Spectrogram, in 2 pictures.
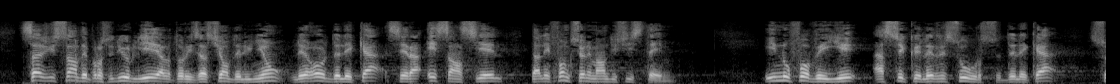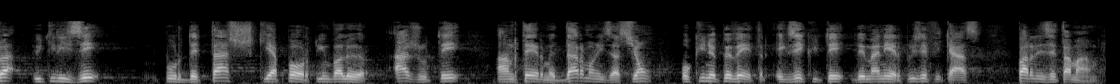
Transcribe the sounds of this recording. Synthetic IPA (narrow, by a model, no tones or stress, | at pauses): saʒisɑ̃d̪epɾosed̪yɾliealot̪oɾizasjɔ̃d̪əlynjɔ̃ləʁold̪əlekasəɾaʔesɑ̃sjɛl | d̪ɑ̃lefɔ̃ŋksjonmɑ̃d̪ysist̪ɛm | ilnufovejeasəkəlerəsuɾsd̪əleka | swayt̪ilize | puɾd̪et̪aʃkiapɔrt̪ynvalœːɾ | aʒut̪e | ɑ̃t̪ɛɾmd̪armonizasjɔ̃ | ukinəpøvɛt̪ɾɛɡzekyt̪ed̪əmanjɛɾplyzefikas | paʁlezet̪amɑ̰̃bɾ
